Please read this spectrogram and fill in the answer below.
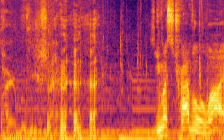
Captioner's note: laughs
